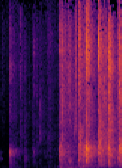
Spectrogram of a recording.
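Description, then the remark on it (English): An audience in a room applauds at an evening event after opening remarks: scattered light clapping at first, then swelling into a denser, louder burst of many hands clapping together, with no one talking. “We are getting applause from our audience in the room tonight, and I would like to begin with asking you a question about Taiwan's democracy.”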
